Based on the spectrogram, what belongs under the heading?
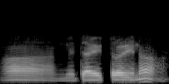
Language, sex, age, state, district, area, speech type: Manipuri, male, 30-45, Manipur, Churachandpur, rural, conversation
